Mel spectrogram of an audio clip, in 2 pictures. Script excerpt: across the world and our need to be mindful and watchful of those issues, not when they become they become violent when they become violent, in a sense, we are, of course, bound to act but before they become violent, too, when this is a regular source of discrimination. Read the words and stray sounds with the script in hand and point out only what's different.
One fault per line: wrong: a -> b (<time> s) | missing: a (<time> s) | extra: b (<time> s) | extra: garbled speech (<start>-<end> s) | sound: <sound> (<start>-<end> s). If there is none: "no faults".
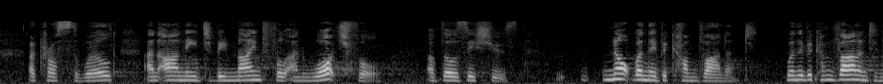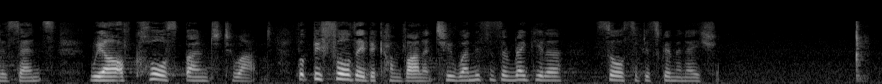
missing: they become (7.0 s)
sound: thud (17.4-17.5 s)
